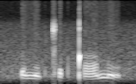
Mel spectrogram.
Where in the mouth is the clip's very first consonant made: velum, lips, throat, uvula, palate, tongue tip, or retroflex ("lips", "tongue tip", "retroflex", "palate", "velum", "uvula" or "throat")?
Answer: lips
